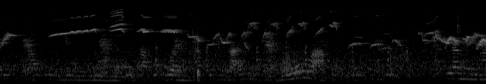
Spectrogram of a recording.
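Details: Oriental magpie-robin giving a rapid, varied run of clear high whistles and short sweeping notes, apparently a fighting/challenge song used in trapping, with faint low voices in the background.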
